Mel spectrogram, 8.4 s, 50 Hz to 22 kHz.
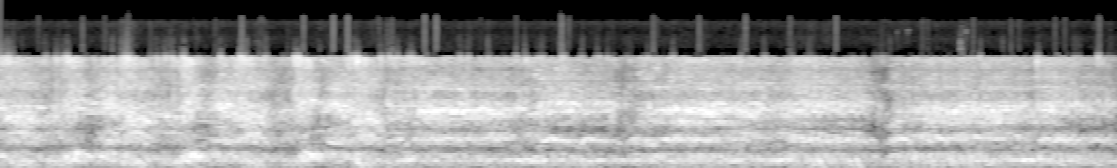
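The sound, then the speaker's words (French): A large crowd of left-wing supporters in France roars and cheers jubilantly at the election of François Mitterrand as president on 10 May 1981, a dense, continuous wall of shouting voices with occasional louder whoops and swells, sustained at high volume throughout. “Le peuple de gauche en liesse en ce 10 mai 1981, plein d'espoir, rose rouge à la main.”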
